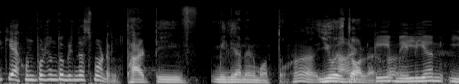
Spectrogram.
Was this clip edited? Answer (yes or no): yes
